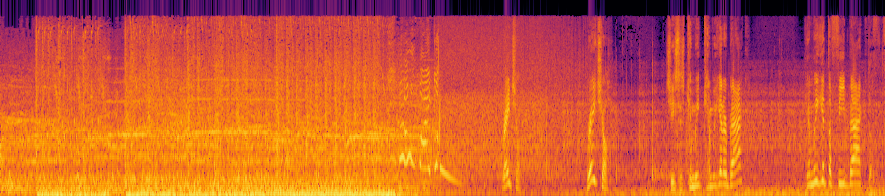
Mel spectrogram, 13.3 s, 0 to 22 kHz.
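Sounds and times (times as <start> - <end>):
glowing eye-shaped weapon firing rapid sharp cracks: 0.5 - 6.4, 7.0 - 9.8
speech: 7.6 - 8.0, 8.8 - 9.3, 10.0 - 11.3, 12.1 - 13.2.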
